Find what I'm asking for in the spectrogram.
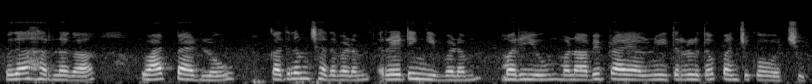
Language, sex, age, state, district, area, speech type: Telugu, female, 18-30, Andhra Pradesh, Nellore, rural, spontaneous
